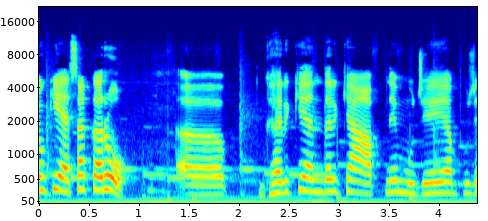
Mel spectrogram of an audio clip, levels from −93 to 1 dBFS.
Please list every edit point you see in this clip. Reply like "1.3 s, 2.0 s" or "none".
1.3 s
